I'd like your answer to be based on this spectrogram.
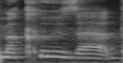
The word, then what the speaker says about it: MACUSA: It's a soft S. MACUSA.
